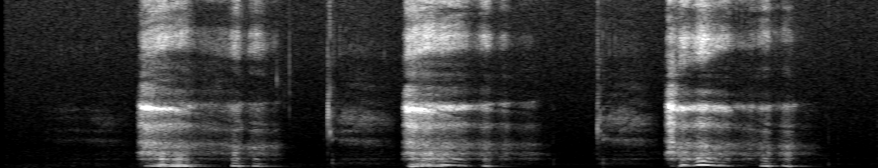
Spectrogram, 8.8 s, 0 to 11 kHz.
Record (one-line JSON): {"exhalation_length": "8.8 s", "exhalation_amplitude": 419, "exhalation_signal_mean_std_ratio": 0.5, "survey_phase": "beta (2021-08-13 to 2022-03-07)", "age": "65+", "gender": "Female", "wearing_mask": "No", "symptom_none": true, "smoker_status": "Ex-smoker", "respiratory_condition_asthma": false, "respiratory_condition_other": false, "recruitment_source": "REACT", "submission_delay": "1 day", "covid_test_result": "Negative", "covid_test_method": "RT-qPCR"}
